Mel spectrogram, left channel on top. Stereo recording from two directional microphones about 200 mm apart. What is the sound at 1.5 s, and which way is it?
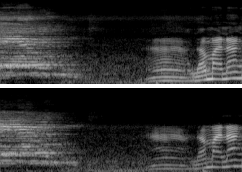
Speech, 35° left (ahead or behind).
